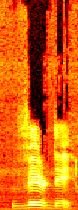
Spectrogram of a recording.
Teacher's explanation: You might notice that the E actually sounds like an A.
